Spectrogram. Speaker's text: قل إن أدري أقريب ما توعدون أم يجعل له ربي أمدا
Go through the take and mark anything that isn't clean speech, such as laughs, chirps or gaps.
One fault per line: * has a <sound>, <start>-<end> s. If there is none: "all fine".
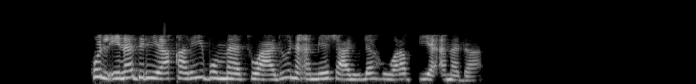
all fine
